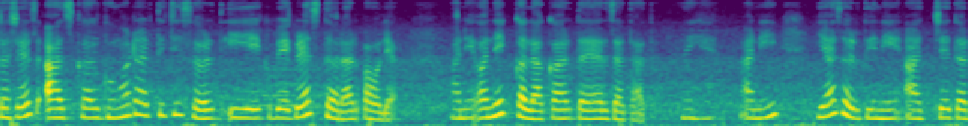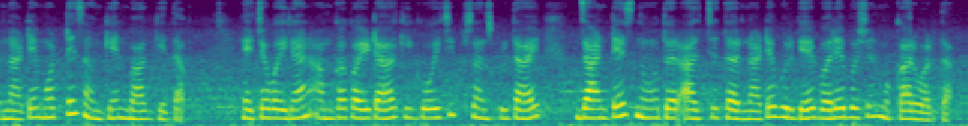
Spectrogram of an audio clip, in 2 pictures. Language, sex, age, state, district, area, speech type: Goan Konkani, female, 18-30, Goa, Salcete, urban, spontaneous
